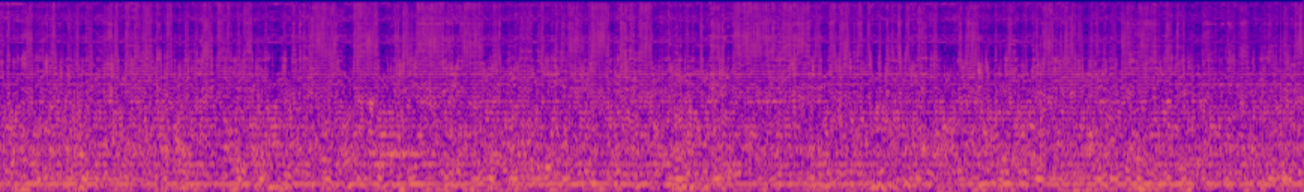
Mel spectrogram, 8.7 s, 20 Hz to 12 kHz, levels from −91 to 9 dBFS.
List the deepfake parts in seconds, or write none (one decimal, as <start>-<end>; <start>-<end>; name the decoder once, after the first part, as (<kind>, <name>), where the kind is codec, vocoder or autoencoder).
0.0-8.7 (vocoder, BigVGAN v2)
